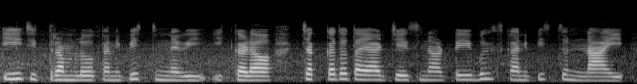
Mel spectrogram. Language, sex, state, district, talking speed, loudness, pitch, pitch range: Telugu, female, Telangana, Hyderabad, 85 wpm, -20 LUFS, 210 Hz, 200-240 Hz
